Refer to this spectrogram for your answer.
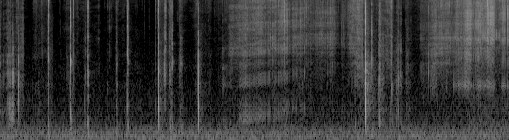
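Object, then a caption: Polystyrene foam packing peanut. A single small, light, pink-white S-shaped polystyrene foam packing peanut, a solid foam piece, is held in one hand while long dark-polished nails scratch and squeeze it, with other loose peanuts lying untouched on the table. First comes a series of quiet, sharp, separate clicks and ticks. These give way to a louder, continuous, bright squeaky scratching and crinkling rub that builds toward the end.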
